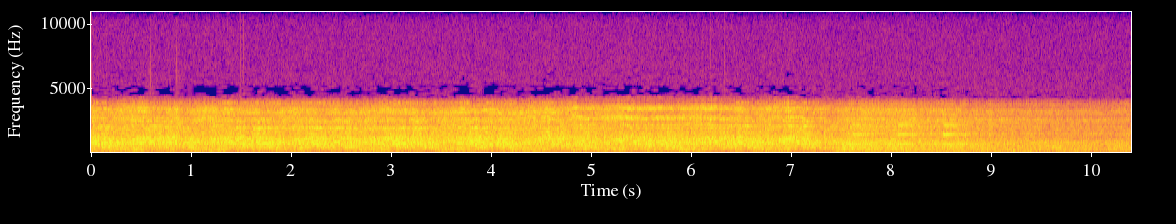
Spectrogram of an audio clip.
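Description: A train passing close by at speed, its wheels running on the rails in a steady loud rush. Near the end the rush fades as the last cars go by, and a level-crossing alarm rings on.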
